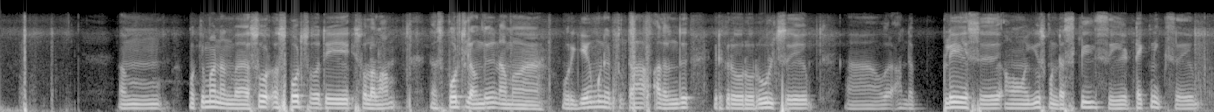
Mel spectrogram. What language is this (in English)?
Tamil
